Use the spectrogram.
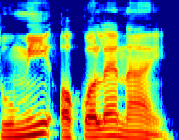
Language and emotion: Assamese, neutral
